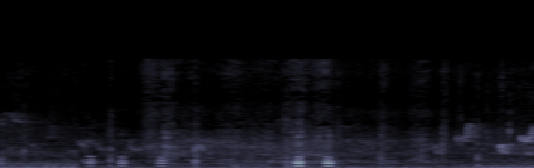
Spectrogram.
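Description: A few short clucks from a domestic rooster, two sharper calls close together, over a quiet background with faint distant noise.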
